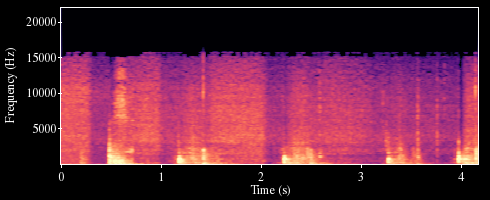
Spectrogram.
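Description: A knife chops on a wooden board.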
